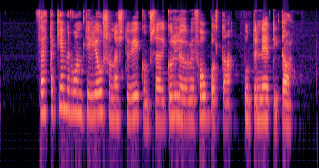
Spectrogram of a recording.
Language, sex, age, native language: Icelandic, female, 40-49, Icelandic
